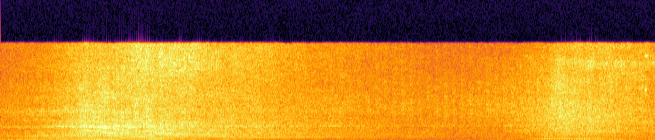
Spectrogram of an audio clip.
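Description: Motor vehicles passing by: engine and road noise swelling to its loudest about a second in and fading over several seconds, then a second, smaller pass near the end.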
